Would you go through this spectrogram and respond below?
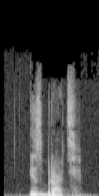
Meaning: to choose, to elect
- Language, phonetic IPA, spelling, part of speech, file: Russian, [ɪzˈbratʲ], избрать, verb, Ru-избрать.ogg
